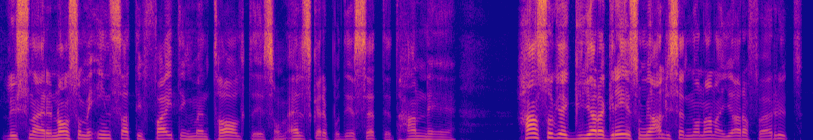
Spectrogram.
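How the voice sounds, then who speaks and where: Animated man telling a fight story. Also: high voice, gravelly, no echo, studio quality. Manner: slangy, animated, swearing. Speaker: guest fighter. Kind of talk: casual storytelling.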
